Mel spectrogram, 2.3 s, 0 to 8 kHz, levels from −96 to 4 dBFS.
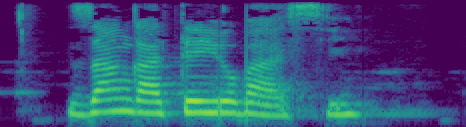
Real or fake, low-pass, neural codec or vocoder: real; 7.2 kHz; none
